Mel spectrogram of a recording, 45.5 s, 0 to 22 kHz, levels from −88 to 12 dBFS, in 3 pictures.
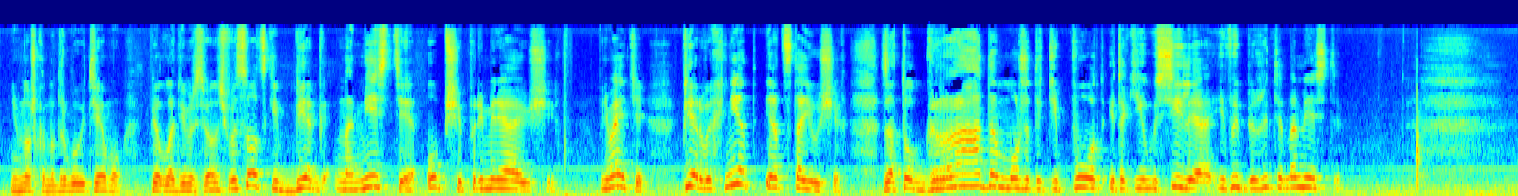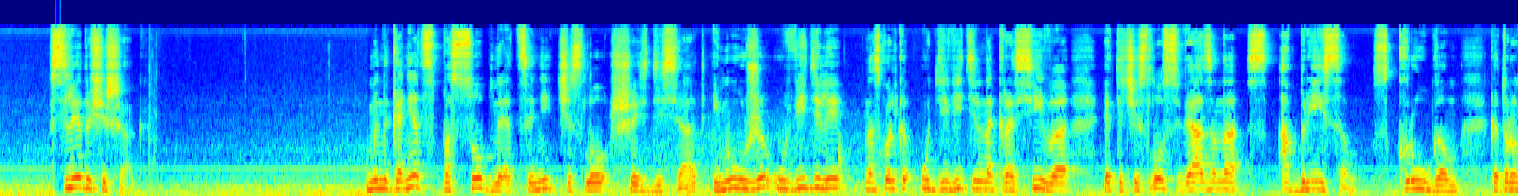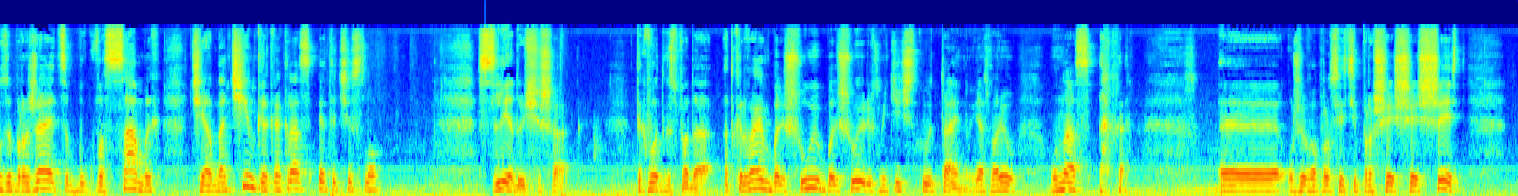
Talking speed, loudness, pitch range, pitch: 105 wpm, -13 LUFS, 120-180 Hz, 150 Hz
